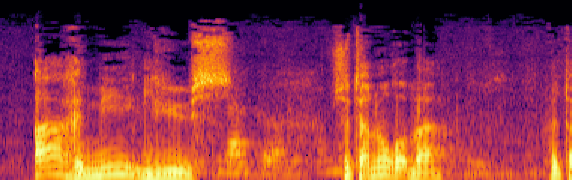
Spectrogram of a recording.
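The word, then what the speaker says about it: Armilus: Armilius, comme ça se prononce. Armilius.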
